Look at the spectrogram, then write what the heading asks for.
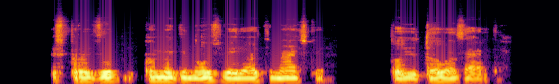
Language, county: Lithuanian, Vilnius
